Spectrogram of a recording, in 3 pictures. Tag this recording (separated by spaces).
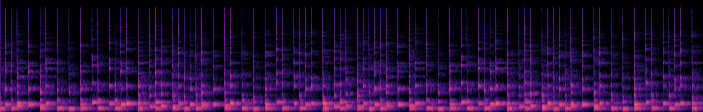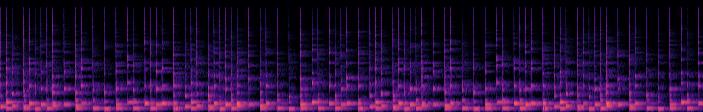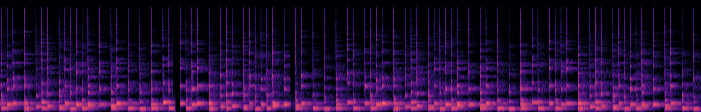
space drizzling nature jungle mysterious weather rain music intresting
